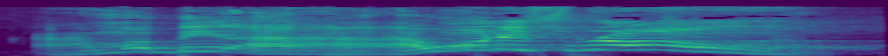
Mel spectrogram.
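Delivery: loud, high, arrogant, boastful voice.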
